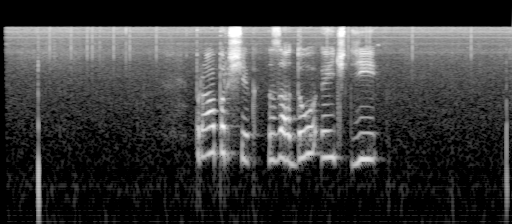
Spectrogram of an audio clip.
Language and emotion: Russian, sad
